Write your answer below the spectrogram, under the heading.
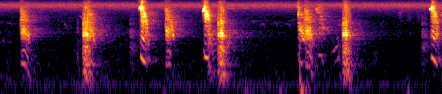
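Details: Langurs sitting in trees in an Indian forest give harsh, coughing alarm barks, several a second, warning of an unseen danger, possibly a leopard or wild dogs; fresh wild dog signs were found nearby.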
